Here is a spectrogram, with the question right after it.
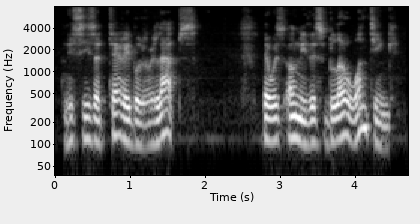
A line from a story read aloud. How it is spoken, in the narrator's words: murmured Edmond to himself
